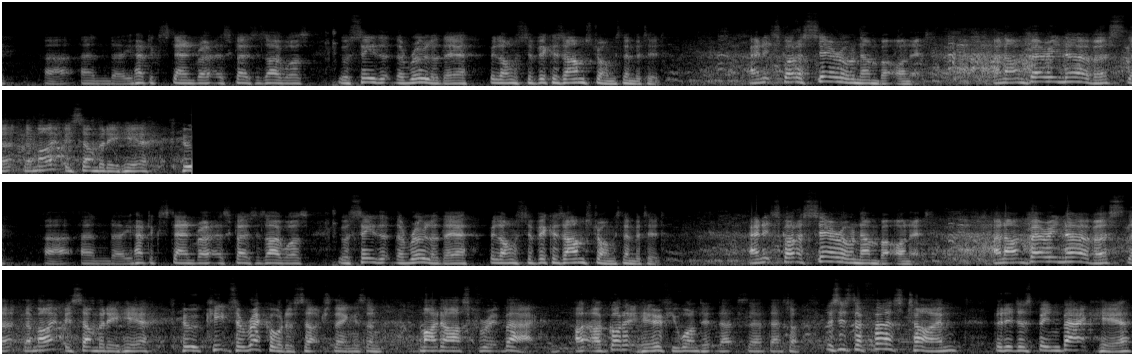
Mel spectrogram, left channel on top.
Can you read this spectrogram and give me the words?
and you have to stand as close as I was, you'll see that the ruler there belongs to Vickers Armstrongs Limited, and it's got a serial number on it. And I'm very nervous that there might be somebody here who keeps a record of such things and might ask for it back. I've got it here if you want it. That's all. This is the first time that it has been back here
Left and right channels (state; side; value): drops out; left; at 13.2 s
